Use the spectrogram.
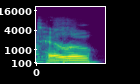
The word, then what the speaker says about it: Tarot: pronounce terot it's like tarot yeah like the t is silent Taro right yeah like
